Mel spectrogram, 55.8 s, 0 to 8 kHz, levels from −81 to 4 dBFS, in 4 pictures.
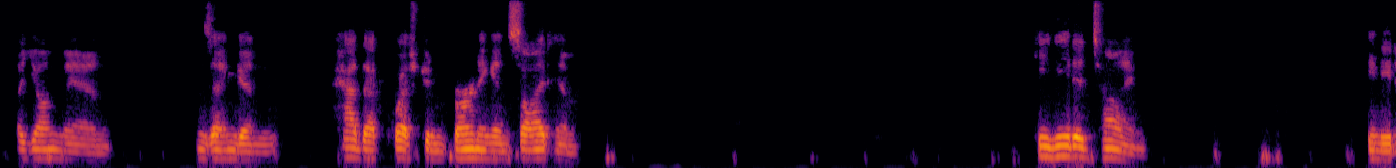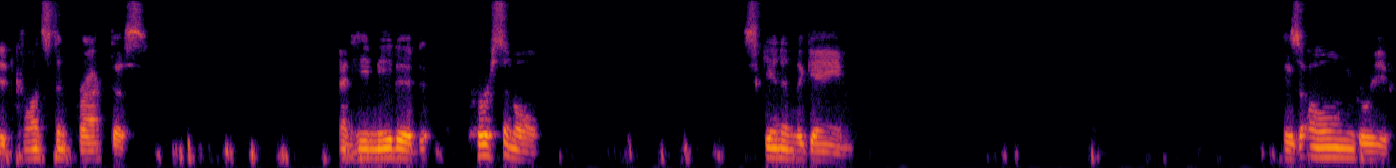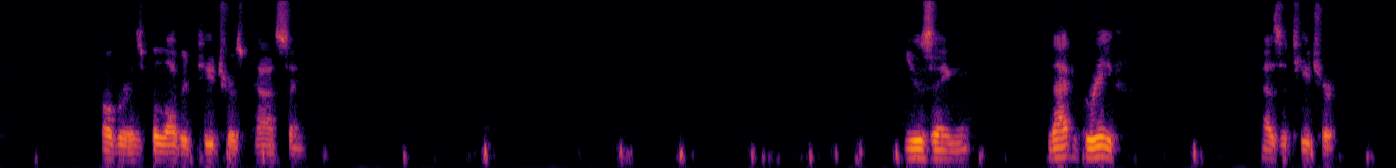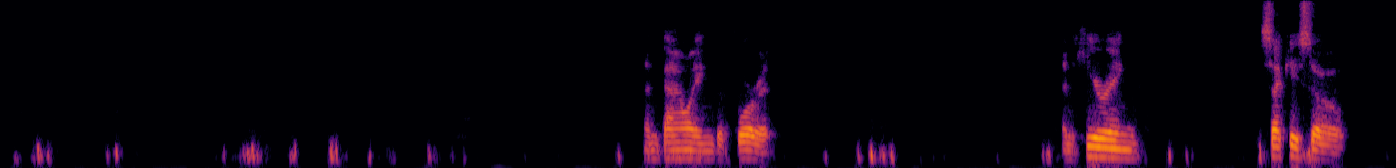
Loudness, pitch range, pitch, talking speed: -25 LUFS, 105-130 Hz, 115 Hz, 50 wpm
